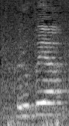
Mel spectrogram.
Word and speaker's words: रुपया: एक तो ये रुपया, रुपया का उच्चारण जरा करिए, रुपया, रुपया आपको समझ में आ जाएगा। र पे क्या है? छोटे ऊ की मात्रा है।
